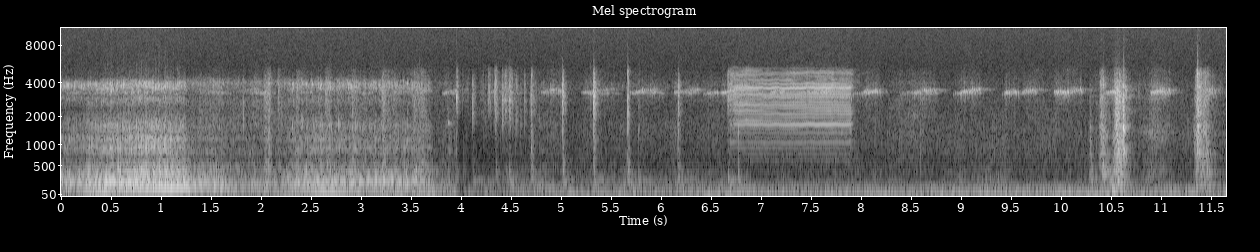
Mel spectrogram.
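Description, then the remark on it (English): A rented car's engine rumbles loudly in the evening and pulls away from a home on the edge of town, cutting off after a few seconds into a quiet night backdrop of chirping insects, scattered clicks and a brief buzzing tone. “drove up in a rented car. An hour later, he came out and drove off again.”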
